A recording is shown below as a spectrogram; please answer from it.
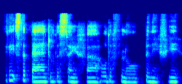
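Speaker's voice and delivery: calm yoga nidra voice; guided meditation. Acted. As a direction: ease the listener into stillness. Leads a guided relaxation.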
